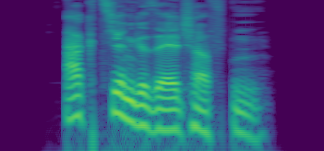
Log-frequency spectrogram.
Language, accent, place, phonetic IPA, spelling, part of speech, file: German, Germany, Berlin, [ˈakt͡si̯ənɡəˌzɛlʃaftn̩], Aktiengesellschaften, noun, De-Aktiengesellschaften.ogg
- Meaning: plural of Aktiengesellschaft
